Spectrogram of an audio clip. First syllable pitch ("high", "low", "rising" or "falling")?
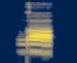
low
